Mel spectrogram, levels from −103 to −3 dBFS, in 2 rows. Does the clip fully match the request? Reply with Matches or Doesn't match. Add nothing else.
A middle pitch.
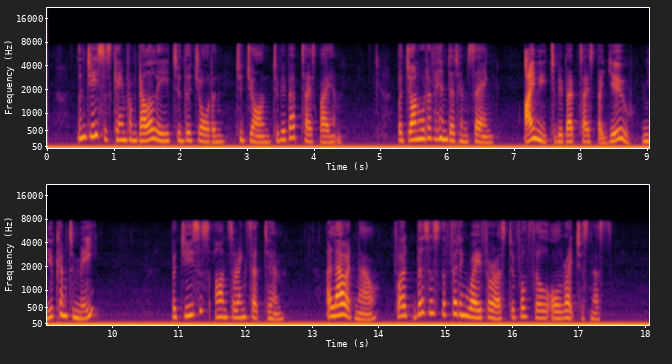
Doesn't match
